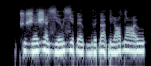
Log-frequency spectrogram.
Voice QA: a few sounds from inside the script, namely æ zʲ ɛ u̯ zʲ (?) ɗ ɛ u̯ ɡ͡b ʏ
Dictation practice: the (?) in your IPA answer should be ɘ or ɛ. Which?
ɛ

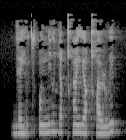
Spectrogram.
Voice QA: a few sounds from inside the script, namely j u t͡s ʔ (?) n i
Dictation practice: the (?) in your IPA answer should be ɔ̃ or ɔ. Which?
ɔ̃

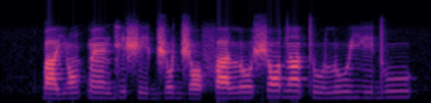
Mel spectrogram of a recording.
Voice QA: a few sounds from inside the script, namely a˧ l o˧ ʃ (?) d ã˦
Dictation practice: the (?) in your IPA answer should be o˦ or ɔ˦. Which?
ɔ˦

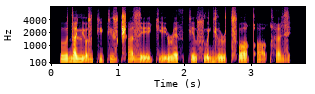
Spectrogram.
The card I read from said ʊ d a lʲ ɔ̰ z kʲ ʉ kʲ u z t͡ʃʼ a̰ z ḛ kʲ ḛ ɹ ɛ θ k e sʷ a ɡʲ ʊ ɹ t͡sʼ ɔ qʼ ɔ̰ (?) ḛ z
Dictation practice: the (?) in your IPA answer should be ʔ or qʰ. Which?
qʰ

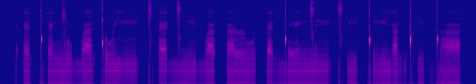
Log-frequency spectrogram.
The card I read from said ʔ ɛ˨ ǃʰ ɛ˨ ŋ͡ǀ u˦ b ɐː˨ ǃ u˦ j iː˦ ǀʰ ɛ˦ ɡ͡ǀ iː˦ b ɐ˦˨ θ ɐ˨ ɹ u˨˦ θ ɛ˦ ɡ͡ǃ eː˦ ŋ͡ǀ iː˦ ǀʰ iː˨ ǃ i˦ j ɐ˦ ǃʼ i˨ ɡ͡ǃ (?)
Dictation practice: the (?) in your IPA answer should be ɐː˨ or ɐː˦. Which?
ɐː˦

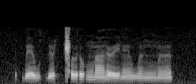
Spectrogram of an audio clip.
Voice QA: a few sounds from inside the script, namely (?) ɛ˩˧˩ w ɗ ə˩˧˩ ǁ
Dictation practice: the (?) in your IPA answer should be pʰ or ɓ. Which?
ɓ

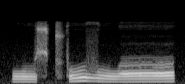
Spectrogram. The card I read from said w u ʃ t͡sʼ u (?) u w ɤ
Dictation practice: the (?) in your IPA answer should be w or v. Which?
v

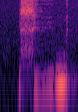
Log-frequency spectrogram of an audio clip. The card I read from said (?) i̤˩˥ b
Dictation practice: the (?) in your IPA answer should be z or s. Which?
s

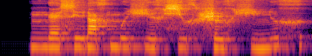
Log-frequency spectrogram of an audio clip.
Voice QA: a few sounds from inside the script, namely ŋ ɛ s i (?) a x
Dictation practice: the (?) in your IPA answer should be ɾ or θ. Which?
ɾ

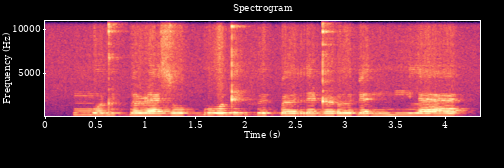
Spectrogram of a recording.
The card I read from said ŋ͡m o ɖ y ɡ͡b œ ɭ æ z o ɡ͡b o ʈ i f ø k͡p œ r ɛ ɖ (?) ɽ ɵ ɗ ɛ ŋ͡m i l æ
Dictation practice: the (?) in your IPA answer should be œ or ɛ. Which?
œ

